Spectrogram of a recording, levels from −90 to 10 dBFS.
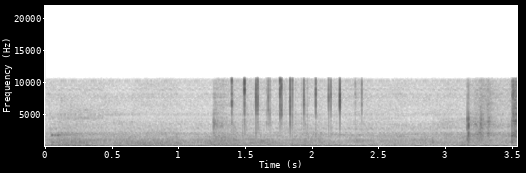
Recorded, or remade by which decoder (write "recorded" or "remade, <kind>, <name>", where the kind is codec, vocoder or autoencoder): remade, codec, SNAC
